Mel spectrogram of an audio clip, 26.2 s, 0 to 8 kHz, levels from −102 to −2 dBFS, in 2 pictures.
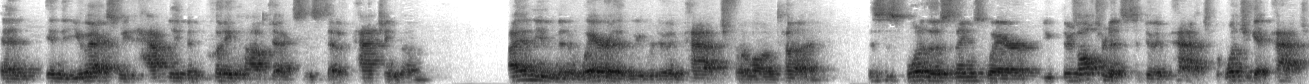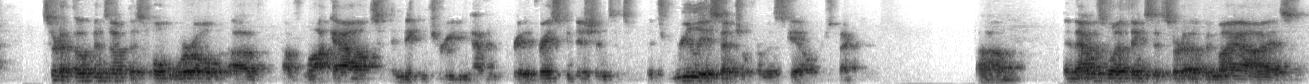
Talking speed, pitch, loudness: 195 wpm, 115 Hz, -18 LUFS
